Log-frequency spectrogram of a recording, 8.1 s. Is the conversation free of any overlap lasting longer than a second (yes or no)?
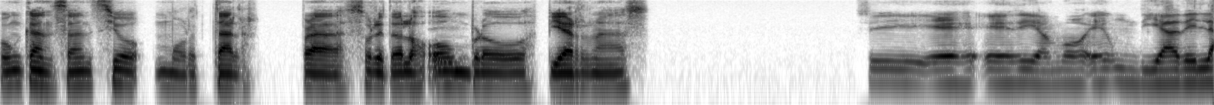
yes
